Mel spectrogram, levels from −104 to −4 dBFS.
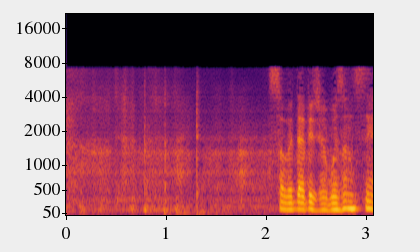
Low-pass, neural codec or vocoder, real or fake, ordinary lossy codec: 7.2 kHz; codec, 16 kHz, 0.5 kbps, FunCodec, trained on LibriTTS, 25 frames a second; fake; none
